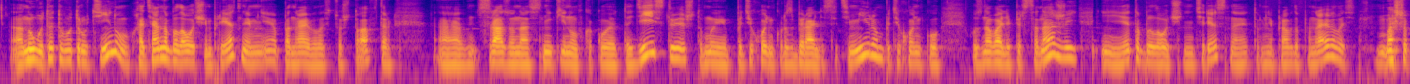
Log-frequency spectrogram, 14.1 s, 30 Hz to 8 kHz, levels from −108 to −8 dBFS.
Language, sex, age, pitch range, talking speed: Russian, male, 20-39, 115-145 Hz, 185 wpm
